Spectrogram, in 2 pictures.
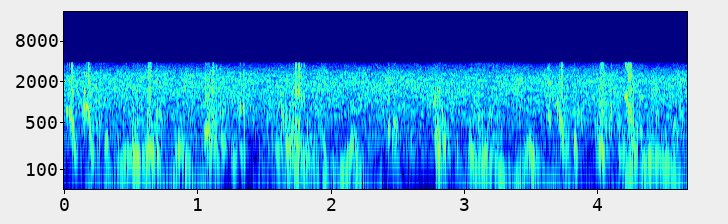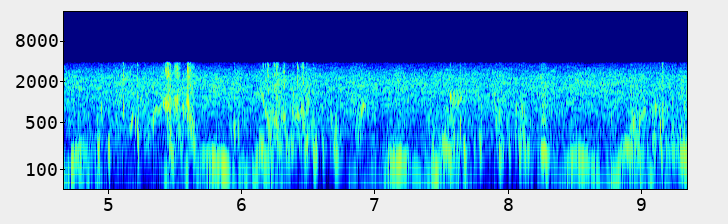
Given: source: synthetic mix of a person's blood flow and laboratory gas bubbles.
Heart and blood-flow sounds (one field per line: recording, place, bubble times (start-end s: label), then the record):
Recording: Doppler ultrasound of blood flow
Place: precordium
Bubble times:
0.00-0.36 s: bubbles
0.44-0.77 s: bubbles
1.02-1.40 s: bubbles
1.52-2.00 s: bubbles
2.40-2.67 s: bubbles
2.74-2.94 s: bubbles
3.01-3.31 s: bubbles
3.61-3.92 s: bubbles
3.96-4.38 s: bubbles
4.42-4.67 s: bubbles
4.90-5.70 s: bubbles
5.92-6.04 s: bubbles
6.12-6.78 s: bubbles
6.81-6.95 s: bubbles
7.40-7.84 s: bubbles
7.87-8.35 s: bubbles
8.88-9.35 s: bubbles
From the record:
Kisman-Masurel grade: 333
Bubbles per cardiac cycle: rolling drumbeat, 9 or more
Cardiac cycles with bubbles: 50 to 99%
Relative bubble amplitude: loud (0.450 to 0.775)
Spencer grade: 3 (all of the cardiac periods contain showers or single bubble signals, but not dominating or overriding the cardiac motion signals)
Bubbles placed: only in the low amplitude regions of the cardiac cycle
